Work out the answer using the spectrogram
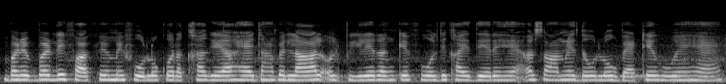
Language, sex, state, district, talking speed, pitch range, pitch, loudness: Hindi, female, Punjab, Kapurthala, 230 wpm, 200-210 Hz, 205 Hz, -16 LUFS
